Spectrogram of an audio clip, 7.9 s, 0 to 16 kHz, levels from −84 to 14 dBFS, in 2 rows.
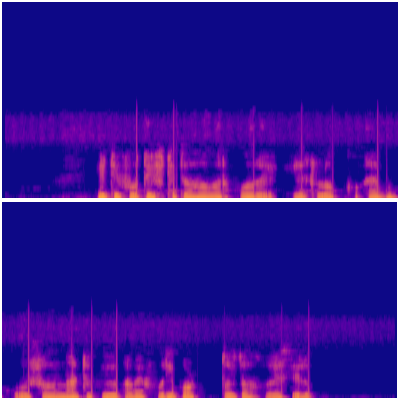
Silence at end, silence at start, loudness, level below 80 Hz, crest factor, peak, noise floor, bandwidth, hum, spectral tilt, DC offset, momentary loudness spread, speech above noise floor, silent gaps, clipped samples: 0.85 s; 0.95 s; -21 LUFS; -46 dBFS; 18 dB; -2 dBFS; -67 dBFS; 6.8 kHz; none; -9 dB/octave; under 0.1%; 7 LU; 48 dB; none; under 0.1%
